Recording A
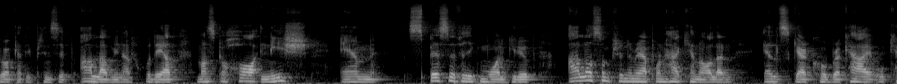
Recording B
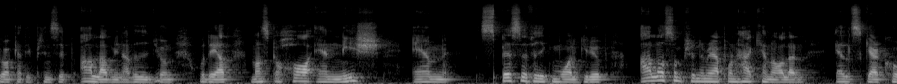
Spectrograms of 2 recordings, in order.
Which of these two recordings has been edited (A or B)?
A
